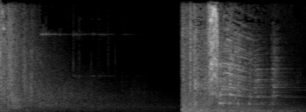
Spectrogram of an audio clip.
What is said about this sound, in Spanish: Cabo Mackenzie, lanza una granada y deshágase del francotirador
